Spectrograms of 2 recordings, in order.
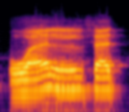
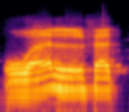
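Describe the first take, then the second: Both takes have the same delivery.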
